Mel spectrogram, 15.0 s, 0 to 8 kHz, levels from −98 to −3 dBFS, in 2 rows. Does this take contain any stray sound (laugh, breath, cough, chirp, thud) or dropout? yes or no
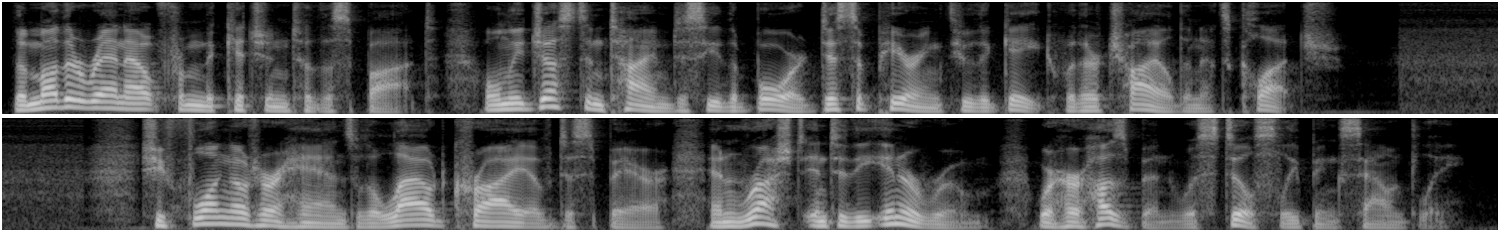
no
